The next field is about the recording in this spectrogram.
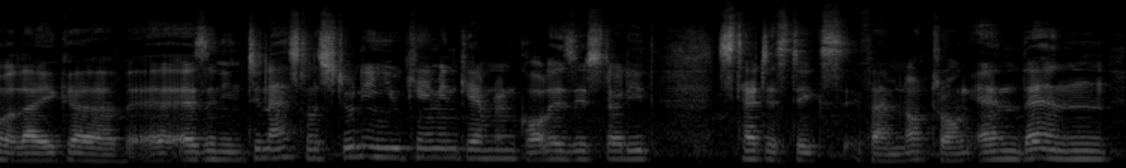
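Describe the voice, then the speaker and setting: A man's voice: medium pitch, a little mellow. A man from Nepal hosts a casual podcast interview, his voice sitting in a middle register. He asks questions eagerly and keeps affirming what his guest says. A faint hiss runs under the recording. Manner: eager, frequent backchannel affirmations. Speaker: podcast host.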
